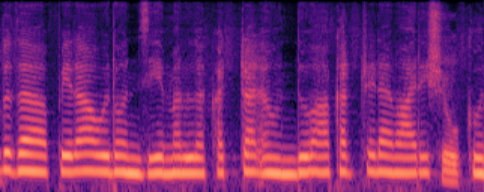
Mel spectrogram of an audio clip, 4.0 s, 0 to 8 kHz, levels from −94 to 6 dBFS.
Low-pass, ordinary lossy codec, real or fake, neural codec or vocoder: none; none; fake; codec, 16 kHz, 0.5 kbps, X-Codec, HuBERT features, trained on LibriSpeech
